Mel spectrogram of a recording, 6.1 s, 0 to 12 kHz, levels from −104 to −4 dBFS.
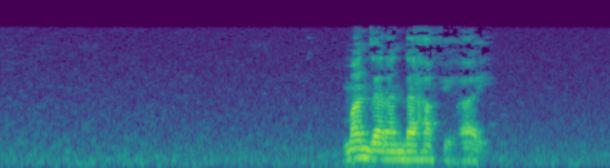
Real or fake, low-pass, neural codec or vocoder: real; 7.2 kHz; none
